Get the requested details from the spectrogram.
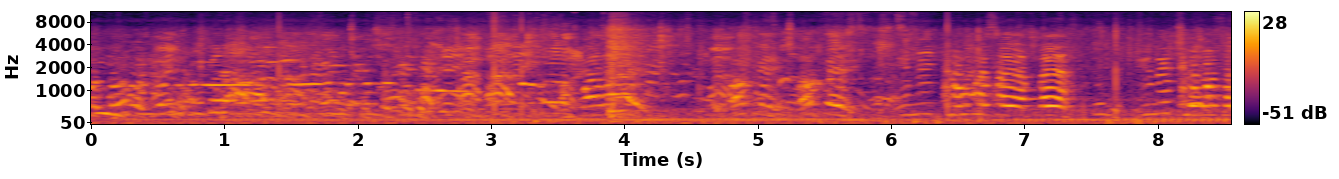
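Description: A crowd of men talk and shout over one another outdoors, close by.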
